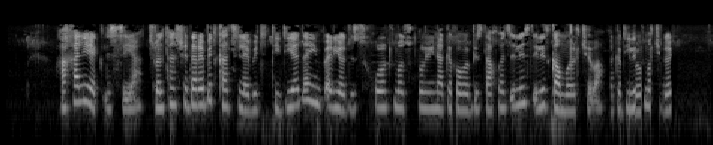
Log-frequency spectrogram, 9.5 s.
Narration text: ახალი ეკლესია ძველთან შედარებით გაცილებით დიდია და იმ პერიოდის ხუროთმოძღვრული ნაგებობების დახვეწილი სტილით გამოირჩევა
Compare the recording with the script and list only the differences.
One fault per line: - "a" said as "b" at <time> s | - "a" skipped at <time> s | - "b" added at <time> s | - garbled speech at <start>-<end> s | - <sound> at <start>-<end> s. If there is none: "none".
- dropout at 6.0-6.1 s
- garbled speech at 8.1-9.0 s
